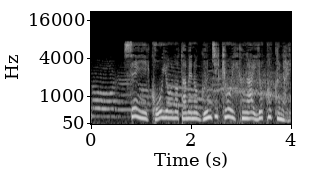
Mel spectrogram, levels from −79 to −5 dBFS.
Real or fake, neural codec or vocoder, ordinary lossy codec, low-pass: real; none; none; 7.2 kHz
